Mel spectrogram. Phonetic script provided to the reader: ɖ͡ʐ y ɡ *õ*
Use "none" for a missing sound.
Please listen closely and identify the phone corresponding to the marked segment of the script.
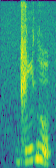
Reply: ũ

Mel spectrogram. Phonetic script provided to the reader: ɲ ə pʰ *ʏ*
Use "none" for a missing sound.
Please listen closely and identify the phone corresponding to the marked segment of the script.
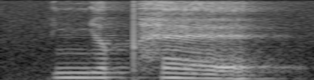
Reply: ɛ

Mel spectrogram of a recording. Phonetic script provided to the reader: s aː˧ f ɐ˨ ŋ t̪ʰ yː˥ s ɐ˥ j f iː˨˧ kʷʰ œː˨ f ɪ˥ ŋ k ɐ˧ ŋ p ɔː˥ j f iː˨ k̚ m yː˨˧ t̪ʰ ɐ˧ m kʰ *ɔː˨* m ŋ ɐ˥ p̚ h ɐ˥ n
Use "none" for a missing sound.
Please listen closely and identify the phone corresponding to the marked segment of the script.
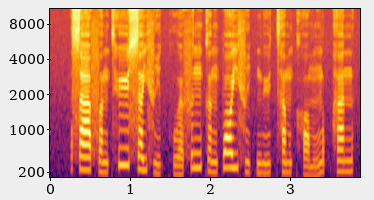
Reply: ɔː˨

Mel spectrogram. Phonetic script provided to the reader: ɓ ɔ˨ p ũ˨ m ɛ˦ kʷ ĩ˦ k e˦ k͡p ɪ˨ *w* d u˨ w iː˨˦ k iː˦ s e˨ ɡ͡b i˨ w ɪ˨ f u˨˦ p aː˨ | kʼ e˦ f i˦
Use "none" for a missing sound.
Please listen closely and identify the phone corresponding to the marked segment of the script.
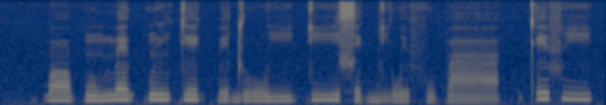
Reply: none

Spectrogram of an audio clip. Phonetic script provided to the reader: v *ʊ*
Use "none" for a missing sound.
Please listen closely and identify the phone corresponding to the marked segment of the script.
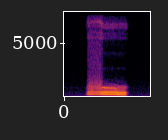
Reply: u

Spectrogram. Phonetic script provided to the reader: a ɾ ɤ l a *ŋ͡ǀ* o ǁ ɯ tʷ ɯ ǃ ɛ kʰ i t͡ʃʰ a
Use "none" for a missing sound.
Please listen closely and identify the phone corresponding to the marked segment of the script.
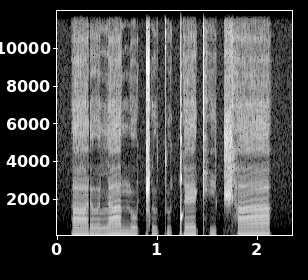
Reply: n̪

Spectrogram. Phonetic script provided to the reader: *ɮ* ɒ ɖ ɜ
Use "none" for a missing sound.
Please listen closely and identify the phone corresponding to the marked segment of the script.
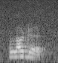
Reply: l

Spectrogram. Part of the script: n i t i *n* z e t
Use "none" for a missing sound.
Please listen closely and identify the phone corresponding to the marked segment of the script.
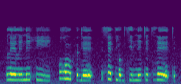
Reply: t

